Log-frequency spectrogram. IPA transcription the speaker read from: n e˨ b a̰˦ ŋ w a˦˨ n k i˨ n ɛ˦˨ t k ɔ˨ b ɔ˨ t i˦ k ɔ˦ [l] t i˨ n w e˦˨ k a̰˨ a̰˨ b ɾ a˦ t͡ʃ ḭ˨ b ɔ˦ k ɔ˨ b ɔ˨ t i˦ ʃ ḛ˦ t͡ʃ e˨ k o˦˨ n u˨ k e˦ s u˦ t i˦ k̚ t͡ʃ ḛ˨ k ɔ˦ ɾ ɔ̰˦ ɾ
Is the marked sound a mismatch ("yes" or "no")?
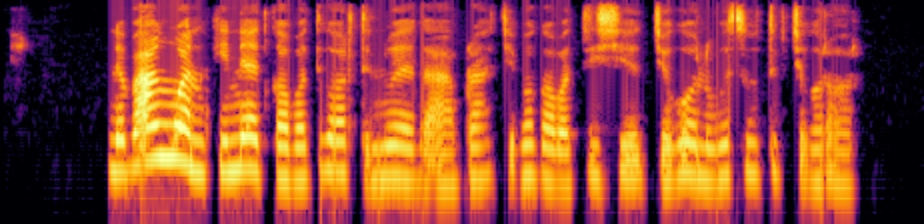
yes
